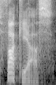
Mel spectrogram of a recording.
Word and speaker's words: facias: Facias in classical Latin would be pronounced as facias, since C was always a hard C. But in medieval Latin, it's become a bit closer to C's in modern Italian, where if certain vowels follow it, then it becomes a ch sound.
